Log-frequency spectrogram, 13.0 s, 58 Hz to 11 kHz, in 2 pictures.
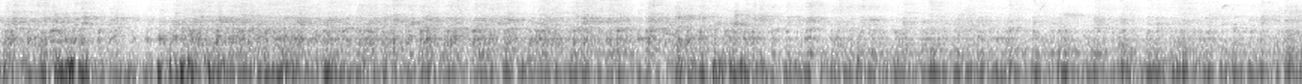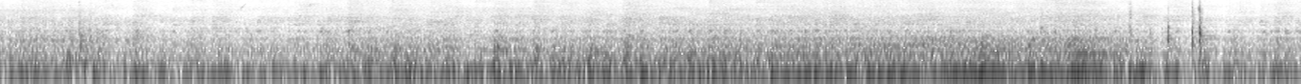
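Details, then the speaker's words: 2001 Mercury 200 hp EFI outboard on a ProCraft boat, on hose, customer reports power loss, won't exceed 7 mph despite new ECU, power pack, coils, wires, plugs: low idle with irregular stumbling beat, seemingly not firing on all cylinders; compression test next. "Alright, you can tell she's sick. Sounds like she's not firing on all cylinders to me. It's not an even, like you don't hear it even, like it's off or something."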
